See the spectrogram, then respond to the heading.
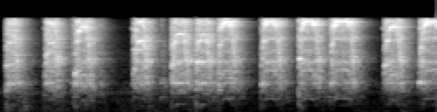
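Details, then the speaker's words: RC car slipper clutch set very loose, spur gear or wheels held while throttle is blipped: repeated sharp high-pitched whirring bursts as the clutch slips instead of transmitting power; hearing this often while driving means the clutch is too loose. "C'est facile à détecter là, pendant que vous roulez. Si vous entendez ce bruit-là trop souvent, c'est parce que votre clutch est trop lousse."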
